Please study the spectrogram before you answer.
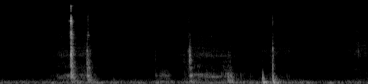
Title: Clicking Sound Clutch- 1997 Saturn SC2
